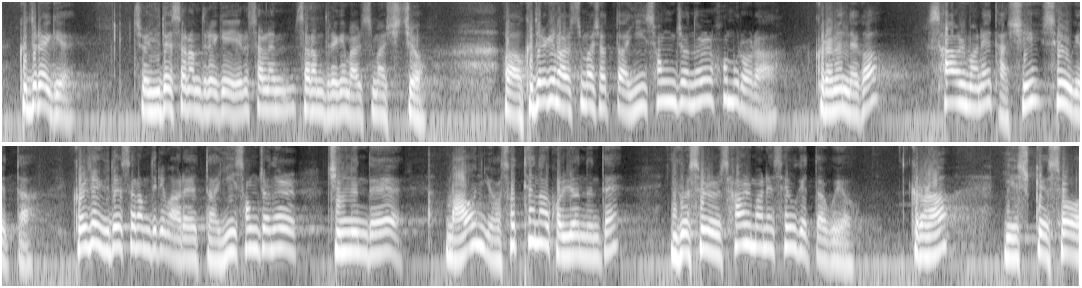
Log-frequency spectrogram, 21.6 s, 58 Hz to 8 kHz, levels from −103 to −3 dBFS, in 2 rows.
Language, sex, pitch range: Korean, male, 160-235 Hz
